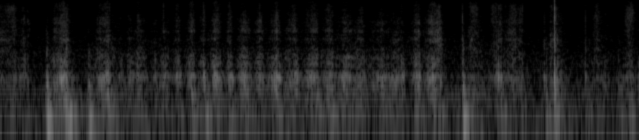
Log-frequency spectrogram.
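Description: Fingers rub a tissue over the raised straw pattern on the closed lid of an ornate, hollow, octagonal woven straw basket with a braided rope border. Soft, dry, scratchy rubbing strokes repeat in a steady rhythm, with a few sharper, louder scrapes standing out.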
